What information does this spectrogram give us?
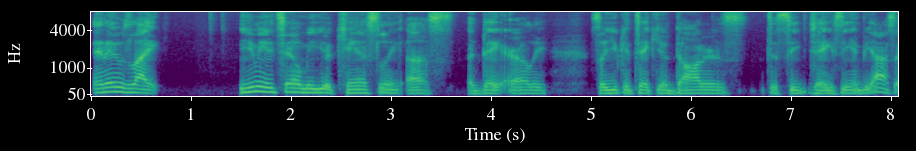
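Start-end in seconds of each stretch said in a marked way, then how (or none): none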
